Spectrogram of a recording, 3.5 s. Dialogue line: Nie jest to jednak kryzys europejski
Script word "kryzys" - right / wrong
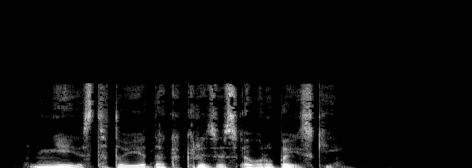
right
